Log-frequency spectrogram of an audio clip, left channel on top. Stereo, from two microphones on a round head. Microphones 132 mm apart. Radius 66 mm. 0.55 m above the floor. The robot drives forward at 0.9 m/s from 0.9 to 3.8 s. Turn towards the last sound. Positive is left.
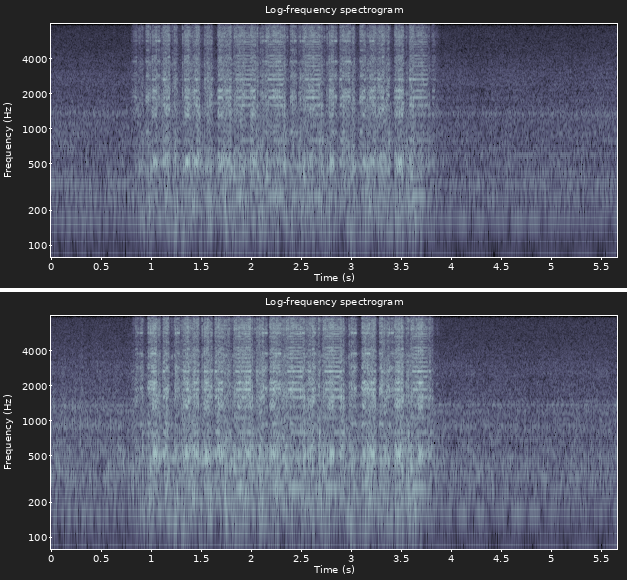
No sound to turn to.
